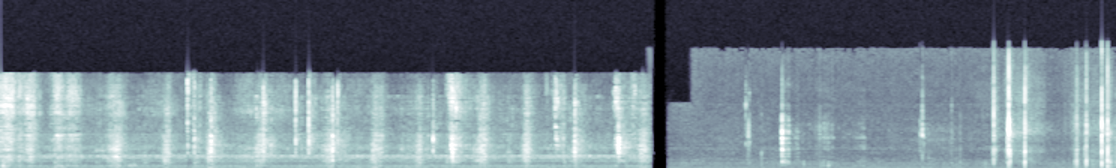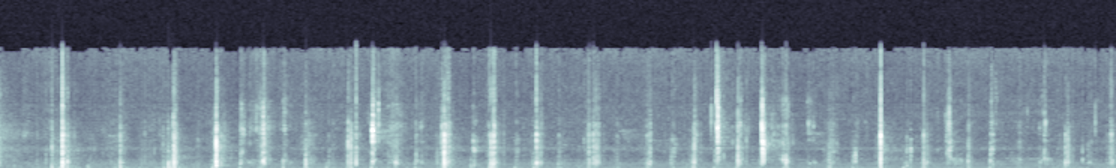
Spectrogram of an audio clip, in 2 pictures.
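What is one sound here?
A young woman crunches and chews food loudly, close to a microphone.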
